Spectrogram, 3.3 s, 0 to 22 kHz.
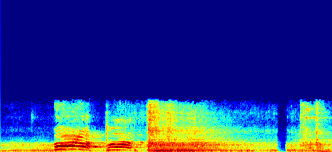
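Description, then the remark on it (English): Two heavy cannon blasts from a 41-round gun salute in the UK marking the death of Prince Philip, each a sharp boom rolling into a long echoing rumble, the second following about a second and a half after the first, with brief voices before. “Batteries of cannons in London, Edinburgh, Cardiff, Belfast, and other cities fired 41 rounds.”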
